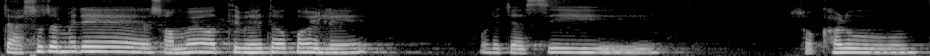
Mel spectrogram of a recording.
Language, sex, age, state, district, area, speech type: Odia, female, 30-45, Odisha, Jajpur, rural, spontaneous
